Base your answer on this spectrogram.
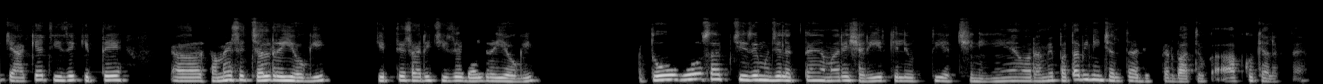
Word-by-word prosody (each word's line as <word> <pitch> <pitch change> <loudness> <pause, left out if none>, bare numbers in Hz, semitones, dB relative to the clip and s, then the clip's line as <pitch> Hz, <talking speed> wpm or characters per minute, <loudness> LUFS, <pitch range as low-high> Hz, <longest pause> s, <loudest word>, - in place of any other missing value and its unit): क्या-क्या 180 0 -3
चीज़ें 195 -1 +1
कितने 195 +2 +2
अ, 195 0 -8 0.8
समय 180 +5 +3
से 200 +1 +1
चल 190 0 +4
रही 185 -2 +7
होगी, 160 +1 +1 0.5
कितनी 175 +2 0
सारी 175 0 0
चीज़ें 175 0 +1
डल 155 +1 0
रही 155 -1 +2
होगी। 145 +3 -1 1.2
तो 200 +1 +7 0.2
वो 235 +3 +5
सब 235 -1 +1
चीज़ें 205 -1 +4
मुझे 195 -1 +5
लगता 185 +1 -1
है 185 - +1
हमारे 175 +1 -1
शरीर 165 0 -3
के 165 - -3
लिए 160 -1 -2
उतनी 155 +2 -6
अच्छी 145 +1 -9
नहीं 140 +2 -8
है 165 +1 -5
और 160 -1 -5
हमें 170 +4 -3
पता 180 +5 -2
भी 220 0 0
नहीं 215 -2 +2
चलता 165 0 -4
अधिकतर 145 0 -10
बातों 135 +2 -11
का। - - -16
आपको 155 +2 -8
क्या 150 -4 -8
लगता 130 +4 -19
है? 175 - -23
175 Hz, 195 wpm, -22 LUFS, 155-190 Hz, 1.2 s, रही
